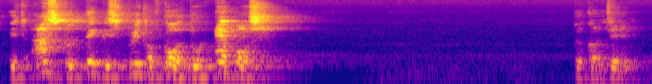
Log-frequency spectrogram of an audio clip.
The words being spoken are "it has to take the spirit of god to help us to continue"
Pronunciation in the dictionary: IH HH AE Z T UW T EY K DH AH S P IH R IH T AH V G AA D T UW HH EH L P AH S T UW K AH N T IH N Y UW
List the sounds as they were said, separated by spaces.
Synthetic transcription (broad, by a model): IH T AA S T UW T EY K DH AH S P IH R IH T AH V G AA D T UW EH P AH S T UW K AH N T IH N Y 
